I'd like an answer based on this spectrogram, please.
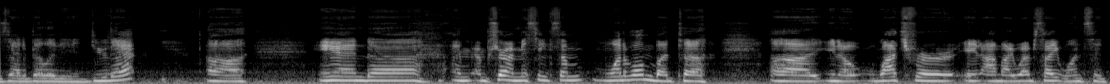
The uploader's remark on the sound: Commissioner in a Car.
